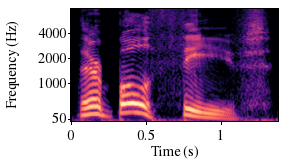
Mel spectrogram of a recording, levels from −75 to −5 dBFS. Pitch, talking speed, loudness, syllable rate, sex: 150 Hz, 130 wpm, -15 LUFS, 3.9 syllables/s, male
